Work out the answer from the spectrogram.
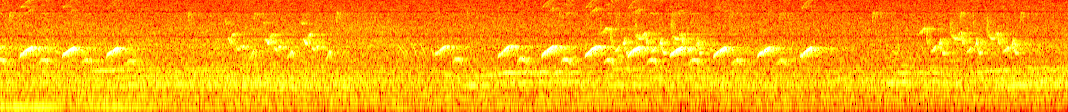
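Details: Northern Cardinals give short, bright arched notes in quick runs of three to five, with higher twittering from other small birds and a low steady hum underneath.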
